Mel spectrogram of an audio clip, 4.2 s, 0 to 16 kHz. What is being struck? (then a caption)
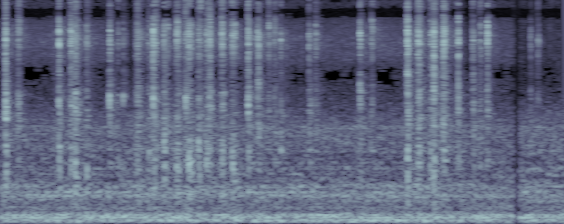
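Plastic computer keyboard keys. Fingertips type steadily on the plastic keycaps of a black Perixx Periboard 612 wireless Bluetooth dual ergonomic split keyboard resting on a grey desk. A fast stream of soft, bright key taps rides over a constant low hum, with a brief pause just before the end.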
